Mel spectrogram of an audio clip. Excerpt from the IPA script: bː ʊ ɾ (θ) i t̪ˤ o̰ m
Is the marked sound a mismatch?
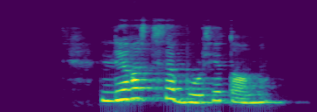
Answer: no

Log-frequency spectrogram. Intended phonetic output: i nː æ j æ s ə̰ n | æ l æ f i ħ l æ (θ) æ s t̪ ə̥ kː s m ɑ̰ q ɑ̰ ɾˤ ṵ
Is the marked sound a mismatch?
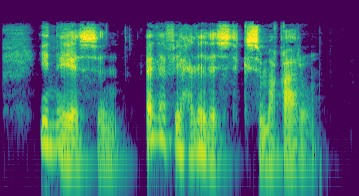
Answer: yes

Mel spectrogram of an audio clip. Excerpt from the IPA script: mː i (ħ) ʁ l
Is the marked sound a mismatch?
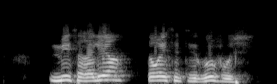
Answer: yes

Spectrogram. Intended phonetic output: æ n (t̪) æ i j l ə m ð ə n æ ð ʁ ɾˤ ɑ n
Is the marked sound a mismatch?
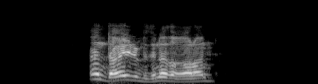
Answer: yes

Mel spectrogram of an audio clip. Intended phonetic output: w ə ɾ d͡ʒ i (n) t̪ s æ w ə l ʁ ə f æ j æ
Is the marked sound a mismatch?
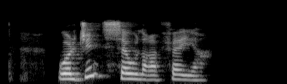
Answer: no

